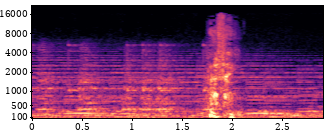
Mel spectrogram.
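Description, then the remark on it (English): A dog gives one short, sharp bark, with faint whimpering noises around it, set against a steady low humming background. “Call the dog again.”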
